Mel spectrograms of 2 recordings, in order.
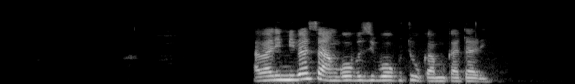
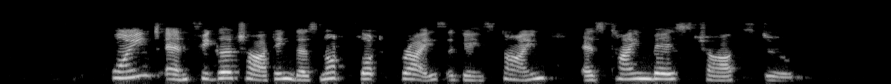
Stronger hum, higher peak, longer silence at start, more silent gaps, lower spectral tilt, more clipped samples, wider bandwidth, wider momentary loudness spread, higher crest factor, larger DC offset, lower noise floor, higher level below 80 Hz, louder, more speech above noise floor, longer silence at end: neither; about the same, 0 dBFS vs 0 dBFS; first, 2.55 s vs 1.15 s; neither; first, -6 dB/octave vs -3.5 dB/octave; neither; about the same, 7.8 kHz vs 7.6 kHz; second, 9 LU vs 13 LU; about the same, 20 dB vs 18 dB; neither; first, -83 dBFS vs -75 dBFS; about the same, -60 dBFS vs -64 dBFS; about the same, -18 LUFS vs -17 LUFS; first, 65 dB vs 58 dB; second, 0.85 s vs 1 s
